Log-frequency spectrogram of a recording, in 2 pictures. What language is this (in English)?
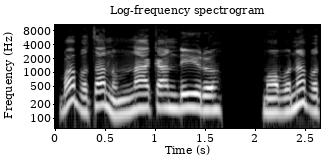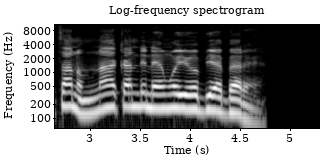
Igbo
